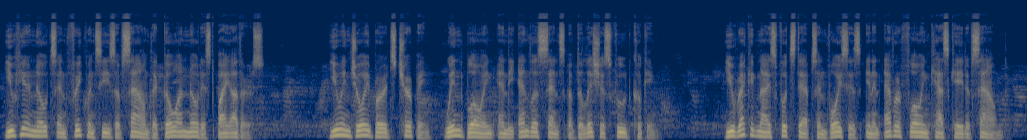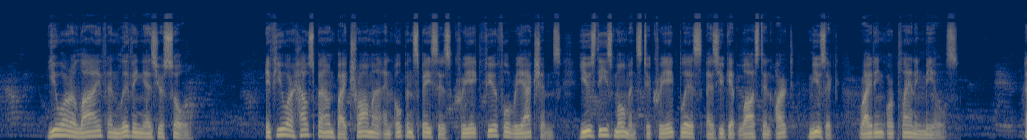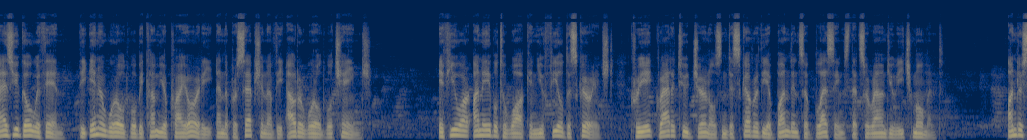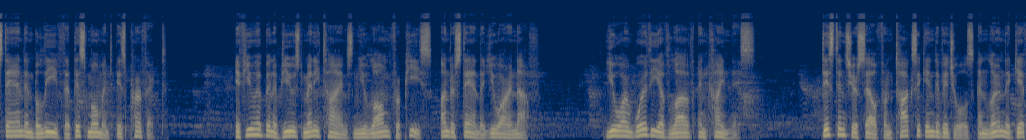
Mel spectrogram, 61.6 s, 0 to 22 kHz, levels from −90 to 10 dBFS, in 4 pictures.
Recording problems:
chatter from many people; faint; throughout; 30 dB below the speech

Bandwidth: 14.5 kHz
